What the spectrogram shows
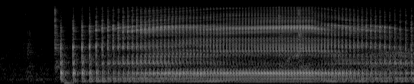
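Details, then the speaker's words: IBM PS/1 486 computer fan with smashed blades, mounted inside the case. Fast, rhythmic scraping ticks over a thin high whir as it tries to spin up, with the blades rubbing the case. It works when placed outside the case, and a new fan is planned. "That fan is smashed. So the blades are touching the case back here."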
